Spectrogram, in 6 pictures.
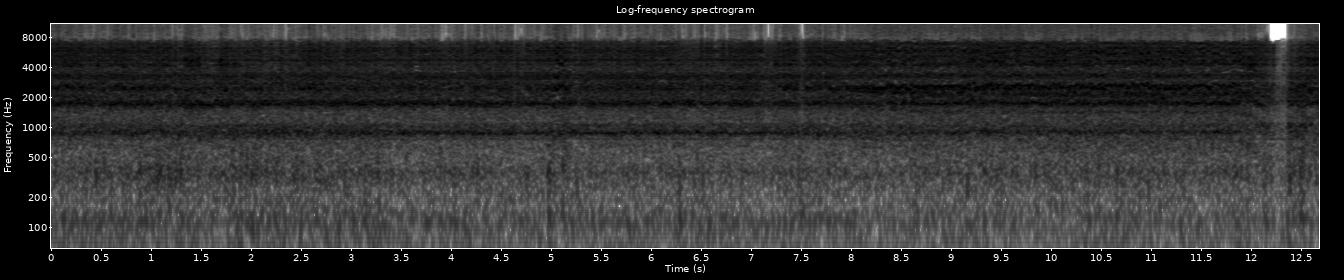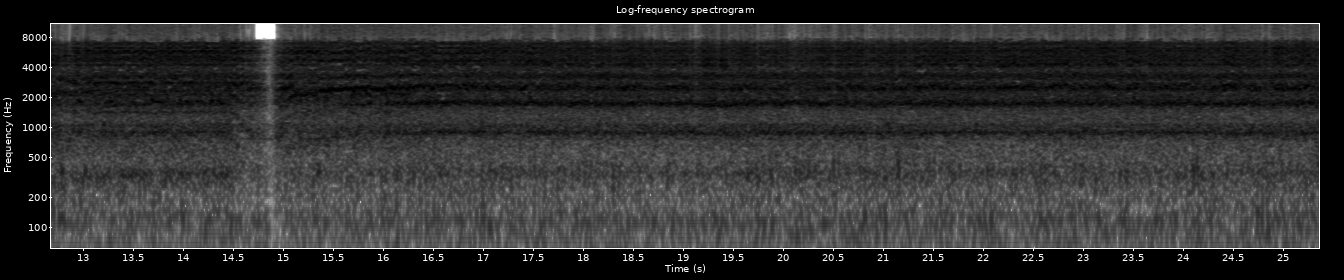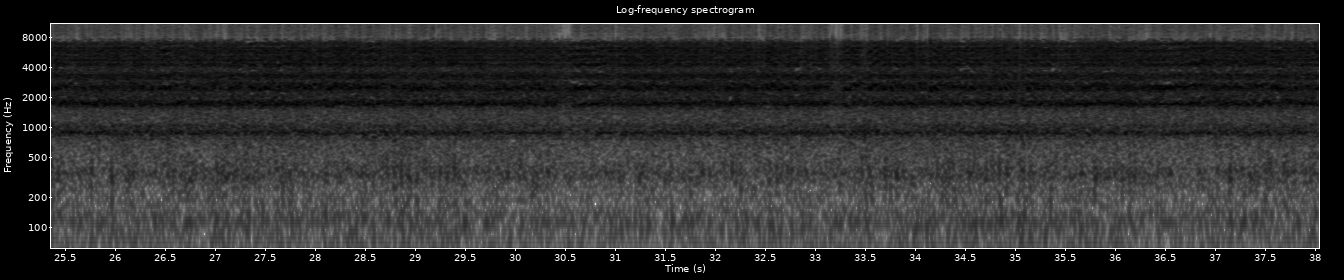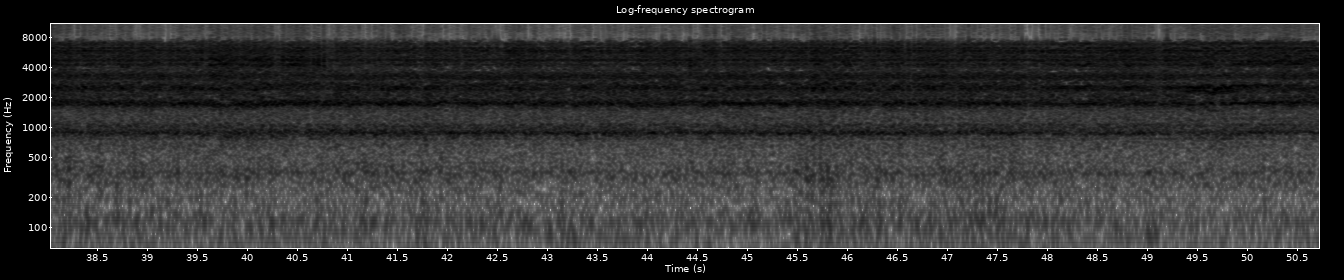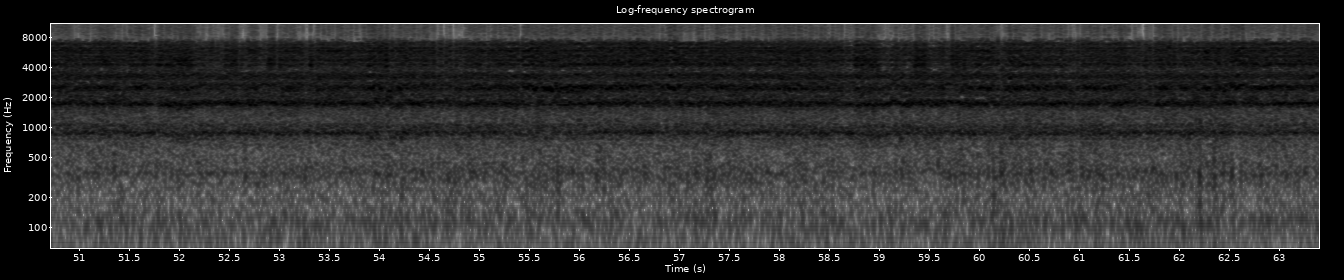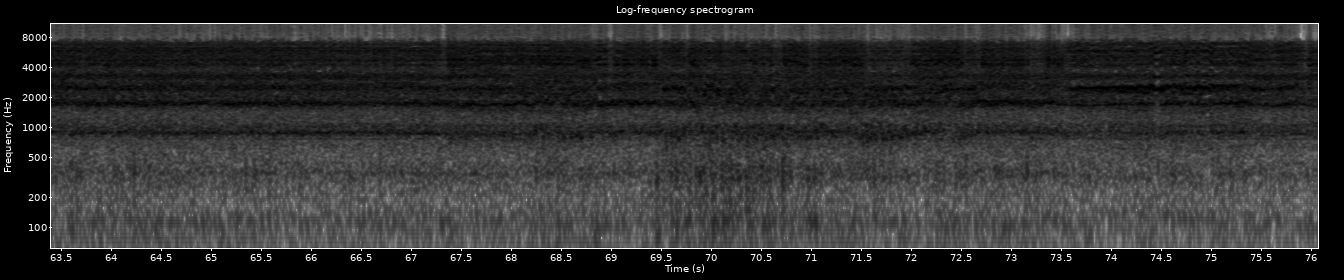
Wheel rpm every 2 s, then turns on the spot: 230, 230, 230, 230, 210, 200, 150, 150, 220, 230, 230, 230, 230, 230, 230, 230, 240, 230, 230, 230, 230, 230, 230, 230, 230, 230, 230, 230, 230, 230, 230, 230, 230, 230, 220, 210, 220, 220.
none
